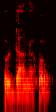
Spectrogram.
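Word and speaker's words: O'Donohue: o donna hugh he's an irishman so it's pronounced o'donoho i read the poems of john o'donnell donahoe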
